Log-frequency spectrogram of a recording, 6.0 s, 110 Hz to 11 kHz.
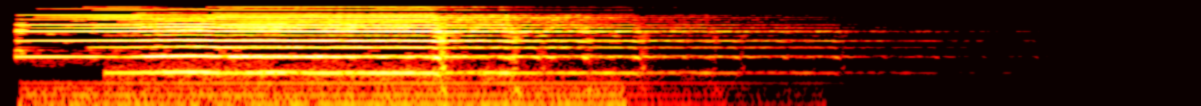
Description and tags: guitar swell 10
guitar with octafuzz, volume pedal, E-bow and other fx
